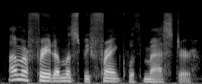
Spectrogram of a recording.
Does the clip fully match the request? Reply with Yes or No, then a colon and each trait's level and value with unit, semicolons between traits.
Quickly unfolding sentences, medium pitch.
Yes: fast, 235 wpm; medium, 150 Hz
